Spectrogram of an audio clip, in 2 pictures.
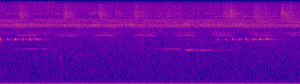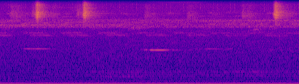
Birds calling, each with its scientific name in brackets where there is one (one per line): Little Tinamou (Crypturellus soui)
